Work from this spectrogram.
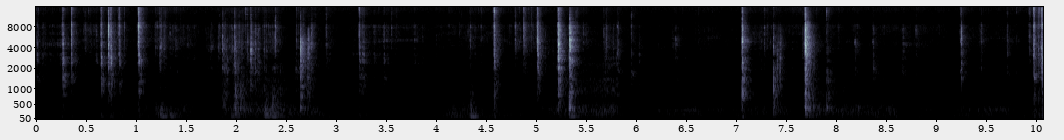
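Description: A short knife blade shaves brittle chunks off a solid brown bar of old, dry laundry soap held in the hand. Irregular, crisp, bright cracks and short scrapes are heard, each dying away almost instantly, with quiet pauses between bursts of cutting.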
